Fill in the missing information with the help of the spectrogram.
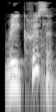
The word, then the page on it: rechristen: British English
